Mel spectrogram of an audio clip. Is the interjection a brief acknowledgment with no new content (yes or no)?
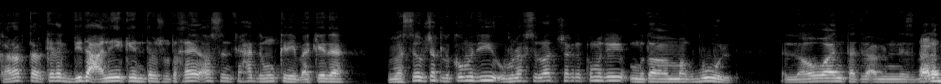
no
